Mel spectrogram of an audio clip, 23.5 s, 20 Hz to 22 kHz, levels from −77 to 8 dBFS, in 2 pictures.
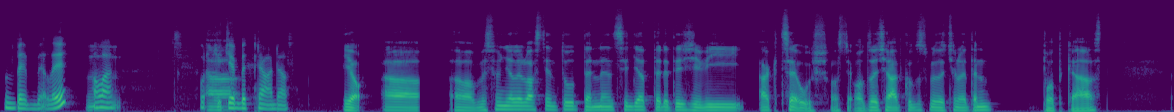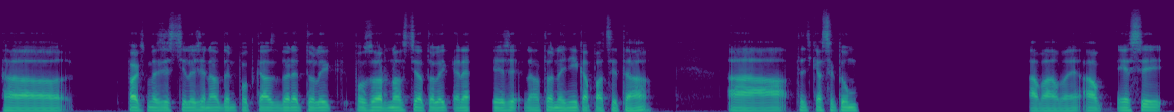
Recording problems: audio cutting out; at 4 s, at 16 s and at 20 s for 1.5 s

